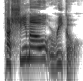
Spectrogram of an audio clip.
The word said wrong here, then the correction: Kashima Riko: Kashimi. Sorry, I did not pronounce that right the first time. Kashima Riko.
